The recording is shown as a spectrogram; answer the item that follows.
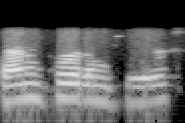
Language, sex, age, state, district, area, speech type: Kashmiri, male, 18-30, Jammu and Kashmir, Baramulla, rural, conversation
